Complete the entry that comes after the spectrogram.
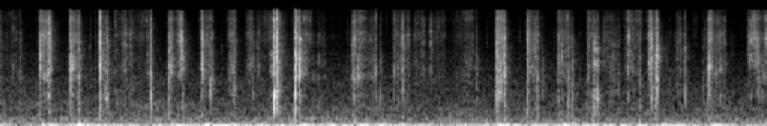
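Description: A red laminated cardstock tarot deck is held in the hands and overhand shuffled above a table, the cards rubbing and sliding against each other. A rapid run of short, bright papery flicks and snaps rises over a soft, steady low rumble throughout.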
